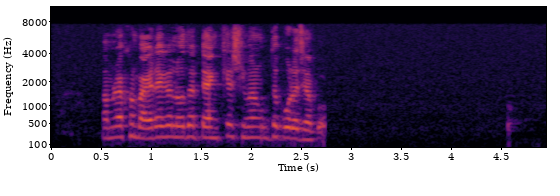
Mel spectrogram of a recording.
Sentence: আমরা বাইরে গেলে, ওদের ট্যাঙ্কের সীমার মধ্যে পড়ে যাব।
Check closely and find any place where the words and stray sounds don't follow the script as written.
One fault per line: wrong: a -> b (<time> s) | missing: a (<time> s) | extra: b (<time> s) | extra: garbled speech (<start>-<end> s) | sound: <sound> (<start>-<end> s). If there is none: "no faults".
extra: এখন (0.7 s)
